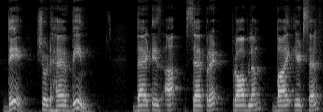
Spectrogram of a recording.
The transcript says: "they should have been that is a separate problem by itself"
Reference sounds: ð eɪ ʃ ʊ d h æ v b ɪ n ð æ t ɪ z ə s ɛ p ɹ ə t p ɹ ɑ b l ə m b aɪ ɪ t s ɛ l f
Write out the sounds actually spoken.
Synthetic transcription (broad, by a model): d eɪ ʃ ʊ d h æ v b ɪ n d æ t ɪ z ə s ɛ p ɹ ə t p ɹ ɑ b l ə m b aɪ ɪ t s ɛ l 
